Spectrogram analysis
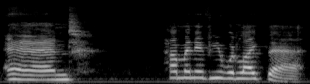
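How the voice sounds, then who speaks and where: A middle-aged woman with a nasal New England twang hosts a live crafting chat. She talks in an easy, unhurried way, her voice sitting a little high, and calls out to viewers by name between demonstrations. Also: very animated. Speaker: craft livestream host.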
